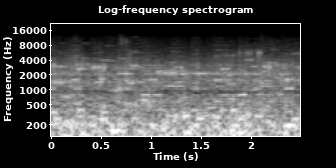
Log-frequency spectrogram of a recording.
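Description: Multi-tracked electronic music played on analog synthesizers and Eurorack modular synths: a dense, busy layer of many quick sequenced notes at a steady level.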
